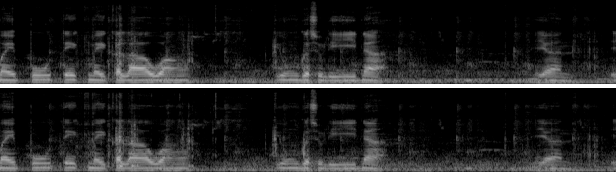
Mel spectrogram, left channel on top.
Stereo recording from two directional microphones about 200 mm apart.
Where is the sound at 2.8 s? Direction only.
5° left (ahead or behind).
